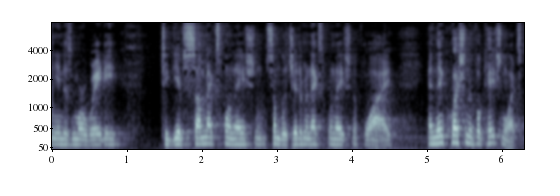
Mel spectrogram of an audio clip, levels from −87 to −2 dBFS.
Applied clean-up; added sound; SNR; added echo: neural separator model SepFormer DNS4.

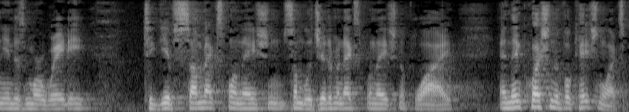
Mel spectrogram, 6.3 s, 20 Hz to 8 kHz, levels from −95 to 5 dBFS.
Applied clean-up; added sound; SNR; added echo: none; none; none; none.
